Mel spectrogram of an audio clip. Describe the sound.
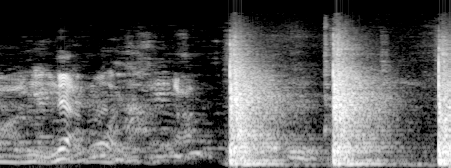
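A voice talks briefly, then three heavy, booming knocks strike a large town hall door at a slow, steady pace, each one loud with a short echoing decay.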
